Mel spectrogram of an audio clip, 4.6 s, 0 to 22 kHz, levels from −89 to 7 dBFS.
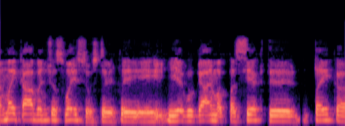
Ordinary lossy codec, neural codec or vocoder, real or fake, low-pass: MP3, 32 kbps; codec, 16 kHz, 4 kbps, FunCodec, trained on LibriTTS, 50 frames a second; fake; 7.2 kHz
